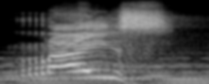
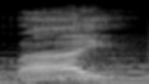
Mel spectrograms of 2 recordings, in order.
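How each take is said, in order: First: The word ends with a clear s sound. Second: The word ends without any s sound. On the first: The speaker calls it right. "Berkali-kali saya katakan rice" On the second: The speaker calls it wrong. "dia selalu berkata rai ... salah melulu"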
